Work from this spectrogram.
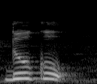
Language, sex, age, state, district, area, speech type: Telugu, female, 18-30, Telangana, Medchal, urban, read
